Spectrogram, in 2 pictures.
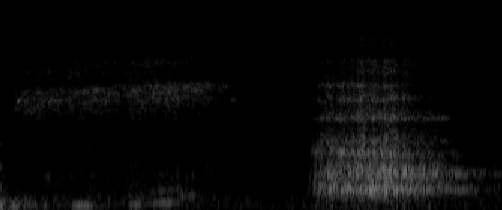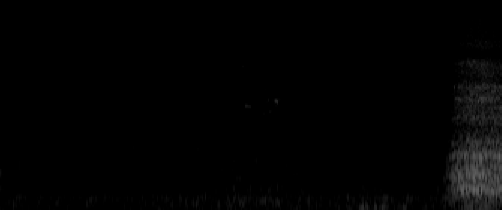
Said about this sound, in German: Und dann atmen wir nochmal zwei, dreimal tief ein und aus.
